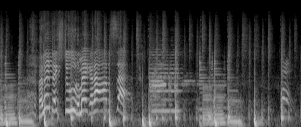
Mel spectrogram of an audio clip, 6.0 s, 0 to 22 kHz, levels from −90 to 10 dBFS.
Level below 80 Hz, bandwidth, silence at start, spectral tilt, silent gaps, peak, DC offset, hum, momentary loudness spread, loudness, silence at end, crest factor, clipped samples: -34 dBFS; 15.5 kHz; 0 s; -6 dB/octave; none; -2 dBFS; under 0.1%; none; 11 LU; -23 LUFS; 0.2 s; 20 dB; under 0.1%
